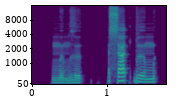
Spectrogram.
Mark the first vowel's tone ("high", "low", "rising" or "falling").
low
